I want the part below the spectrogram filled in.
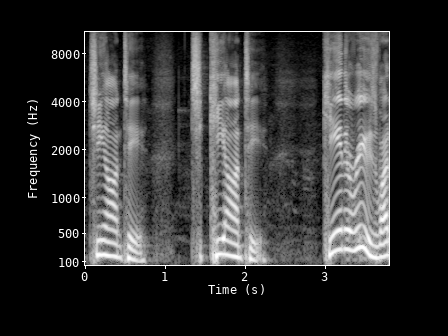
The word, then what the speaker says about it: Chianti: It's pronounced Chianti. – I'm tired of the fucking English language. Why they put an H in there? If you don't fucking announce, pronounce the H.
